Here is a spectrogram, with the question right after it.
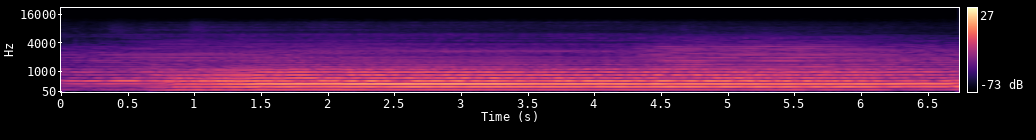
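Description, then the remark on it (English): A low, steady hummed note rich in overtones, the single note for chanting the mantra Om, holds for about six seconds after a brief lower start, staying loud and even before easing slightly at the end. No one speaks. “We're going to chant on one note, which will be, let's hum this for a sec.”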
